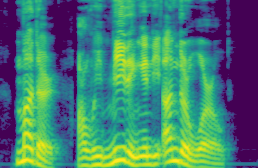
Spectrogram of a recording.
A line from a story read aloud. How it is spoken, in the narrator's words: exclaimed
